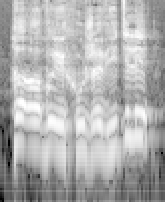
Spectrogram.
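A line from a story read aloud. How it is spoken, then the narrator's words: Excited exclamation. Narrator (Russian): с волнением воскликнул король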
